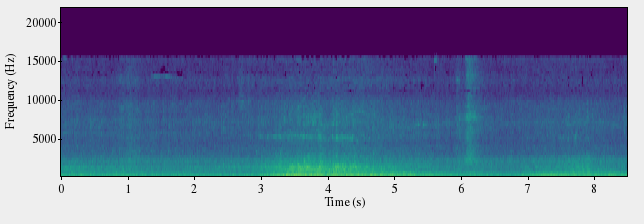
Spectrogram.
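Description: Truck engine running nearby over a steady rushing background, swelling louder for a couple of seconds about three seconds in and again briefly near the end.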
